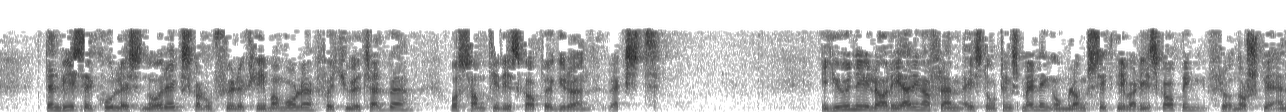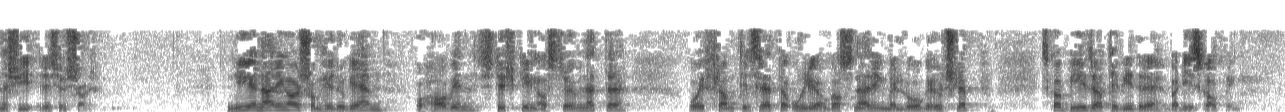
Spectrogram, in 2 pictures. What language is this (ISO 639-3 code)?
nno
